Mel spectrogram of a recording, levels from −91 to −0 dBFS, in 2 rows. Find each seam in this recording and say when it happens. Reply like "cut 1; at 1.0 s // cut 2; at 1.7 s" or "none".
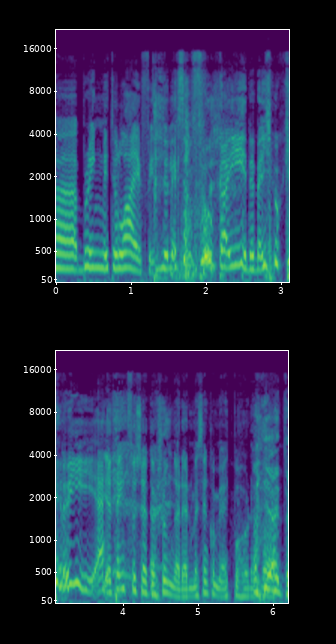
none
